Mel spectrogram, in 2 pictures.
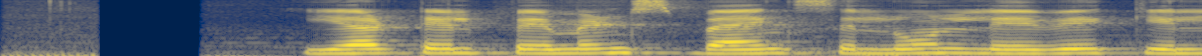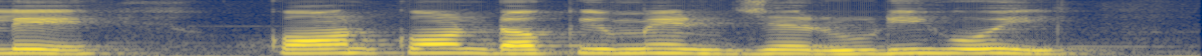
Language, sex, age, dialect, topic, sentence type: Magahi, female, 25-30, Western, banking, question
